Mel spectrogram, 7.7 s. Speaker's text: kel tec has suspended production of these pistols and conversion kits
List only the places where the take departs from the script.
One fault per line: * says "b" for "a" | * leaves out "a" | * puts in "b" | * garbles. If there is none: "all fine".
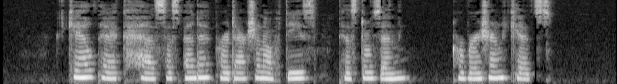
all fine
